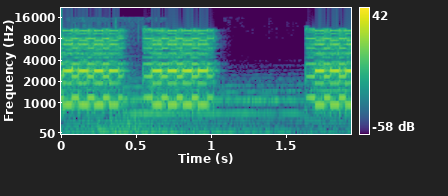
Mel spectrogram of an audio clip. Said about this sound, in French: Quelques minutes plus tard, le téléphone sonne de nouveau.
